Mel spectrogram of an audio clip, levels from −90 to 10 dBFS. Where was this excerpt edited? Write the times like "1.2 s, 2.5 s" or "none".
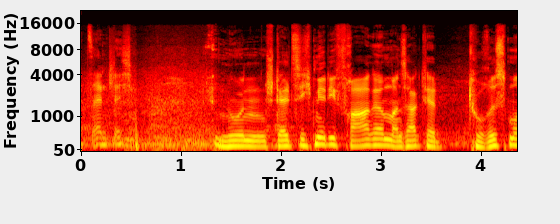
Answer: none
